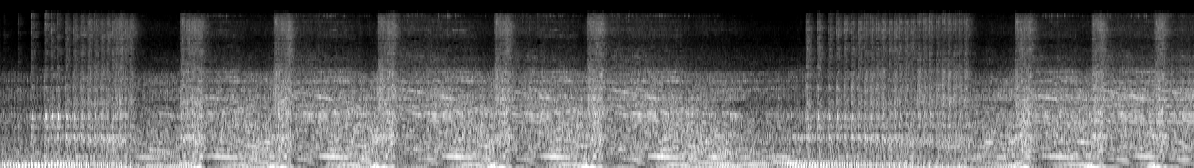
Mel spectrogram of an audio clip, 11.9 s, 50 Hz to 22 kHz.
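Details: Stock F1ZR two-stroke during a wet carburetor tune: with the air screw at about 2.5 turns out, repeated blips rise cleanly to the top-end scream and drop back to idle without hesitation; normal revving.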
